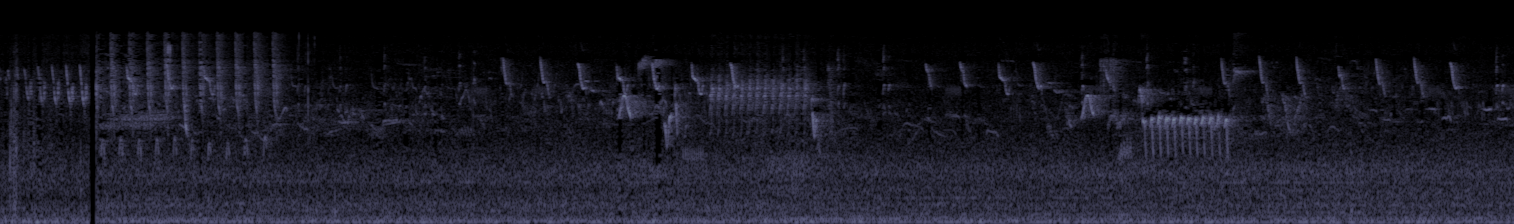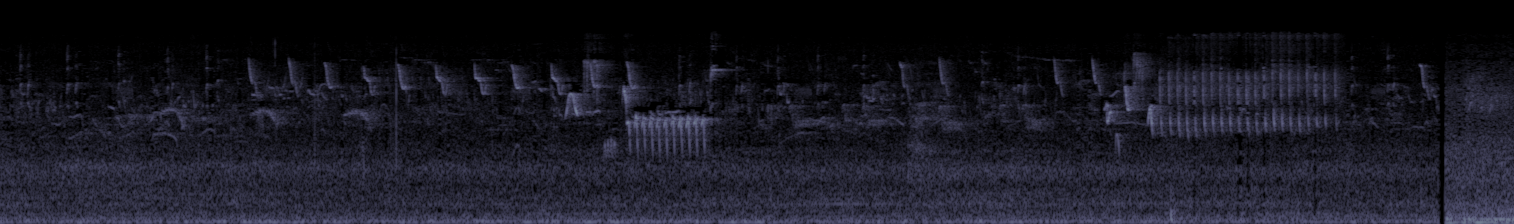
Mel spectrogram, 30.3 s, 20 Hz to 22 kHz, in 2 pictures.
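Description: Several songbirds singing in woodland: many short high chirps and rapid trills, with a buzzier, lower trill that comes back three times, about 11, 21 and 27 seconds in.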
